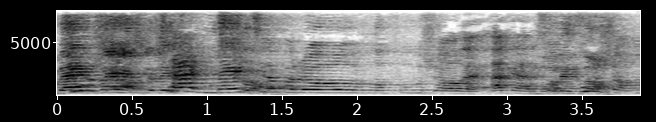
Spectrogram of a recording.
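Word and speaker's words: Fourchon: Am I pronouncing that right? That's right, Fouchon.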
